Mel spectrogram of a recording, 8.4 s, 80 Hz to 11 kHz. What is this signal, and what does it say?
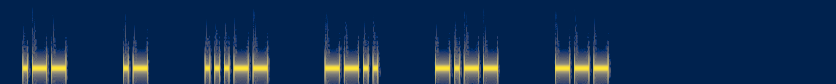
Morse code, heard as a keyed tone, about 25 wpm, spaced as for 12 wpm, 700 Hz. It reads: WA3ZYO
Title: USA Call Signs - 6 Characters - 4x Character Spacing - 25wpm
